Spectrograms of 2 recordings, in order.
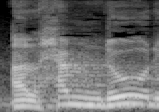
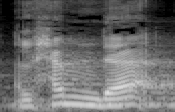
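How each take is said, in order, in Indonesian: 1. Kata itu berakhir dengan vokal 'u'. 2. Kata itu berakhir dengan vokal 'a'.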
